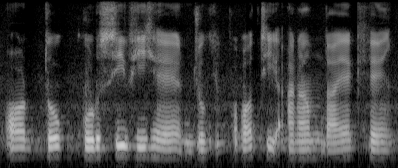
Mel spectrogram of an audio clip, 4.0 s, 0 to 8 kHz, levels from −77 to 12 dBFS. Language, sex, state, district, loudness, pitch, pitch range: Hindi, male, Arunachal Pradesh, Lower Dibang Valley, -17 LUFS, 120 Hz, 115-130 Hz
